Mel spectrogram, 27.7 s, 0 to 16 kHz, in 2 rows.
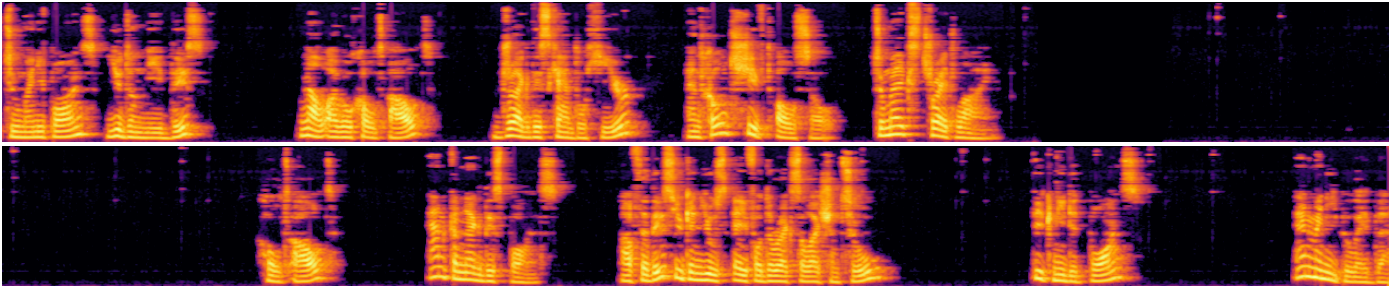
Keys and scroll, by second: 11.1 space, 15.9 space, 20.7 a, 24.6 space.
